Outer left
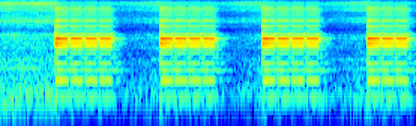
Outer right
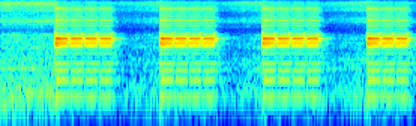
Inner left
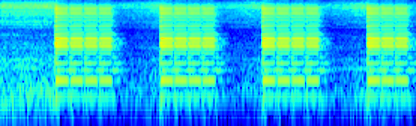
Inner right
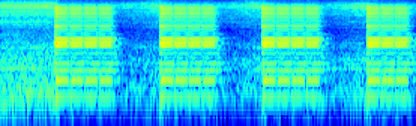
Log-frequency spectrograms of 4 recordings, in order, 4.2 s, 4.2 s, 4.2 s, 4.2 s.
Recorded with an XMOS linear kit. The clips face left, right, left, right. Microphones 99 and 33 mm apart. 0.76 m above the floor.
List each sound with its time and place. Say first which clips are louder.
0.5 s an alarm clock: even, even; 5° right (ahead or behind), 1.6 m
